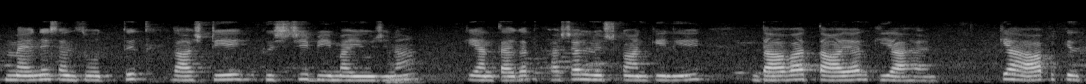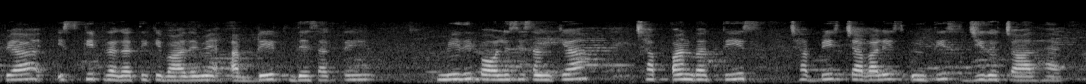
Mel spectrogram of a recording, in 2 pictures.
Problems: constant background noise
